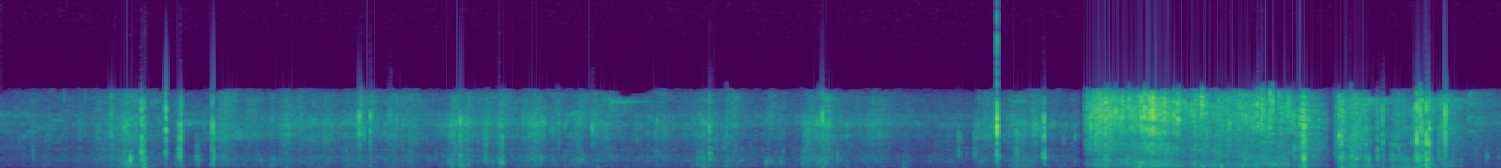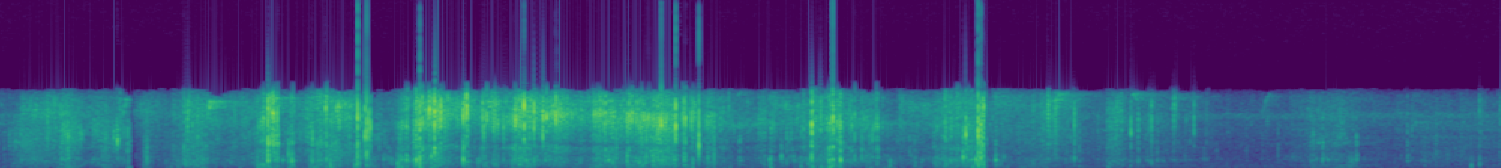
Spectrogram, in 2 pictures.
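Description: Footsteps crunching through leaf litter and dry sticks, with irregular cracks and rustling, heavier through the middle of the stretch.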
